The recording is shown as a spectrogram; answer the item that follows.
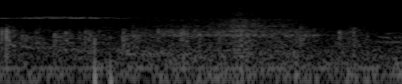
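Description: Near silence: a gap in the commentary, with only faint background hiss.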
